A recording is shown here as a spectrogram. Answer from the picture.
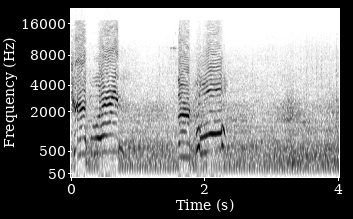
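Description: Riding lawnmower engine running steadily underneath two loud, high-pitched vocal squeals, one at the start and another about two seconds in.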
